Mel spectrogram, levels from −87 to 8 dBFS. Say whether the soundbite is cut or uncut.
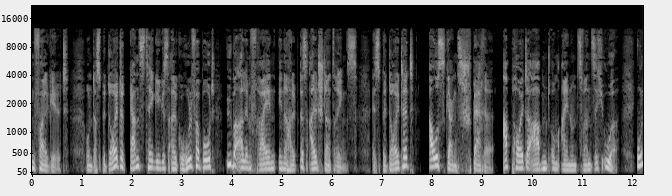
cut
